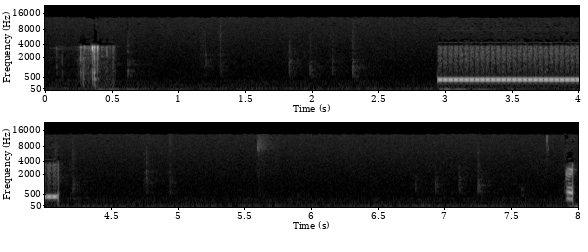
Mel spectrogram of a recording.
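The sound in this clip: A telephone rings once for an incoming listener call on a farm phone-in: one steady electronic ring lasting about a second, loud and alone, with faint clicks before and after it.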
